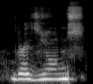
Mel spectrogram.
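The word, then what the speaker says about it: résumé: Maybe it's necessary in few of the resumes. Okay. Sorry, but I would correct you. Resume. Resume. What do you mean by resume? So we pronounce resume as resume.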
